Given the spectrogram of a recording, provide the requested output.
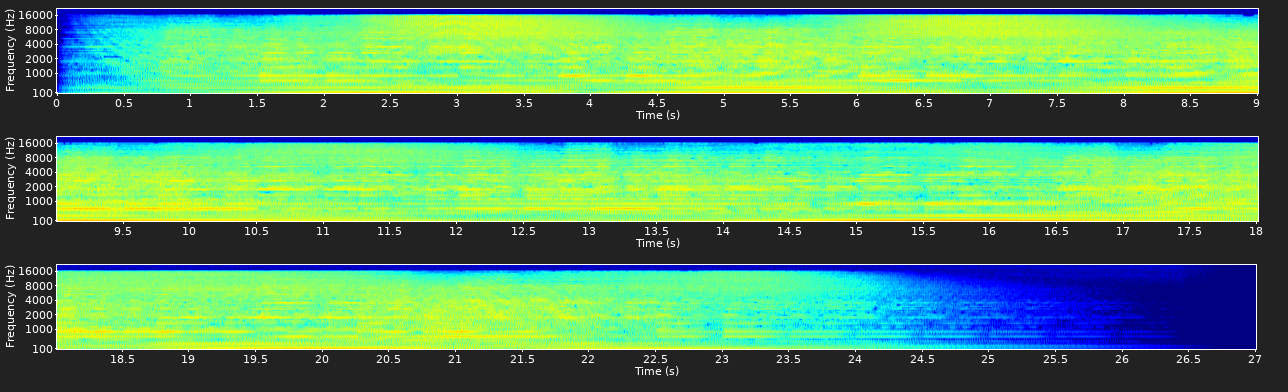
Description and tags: MonicPulse Pad
A pulsing pad I created in MetaSynth.
drone, evolving, ambient, space, soundscape, pad, artificial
